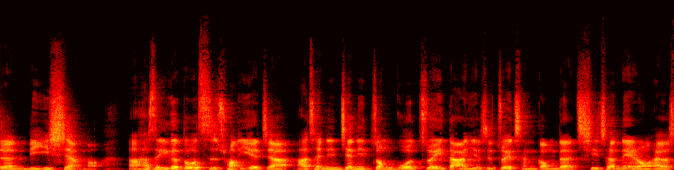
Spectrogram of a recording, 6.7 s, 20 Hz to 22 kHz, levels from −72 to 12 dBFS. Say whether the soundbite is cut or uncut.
uncut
